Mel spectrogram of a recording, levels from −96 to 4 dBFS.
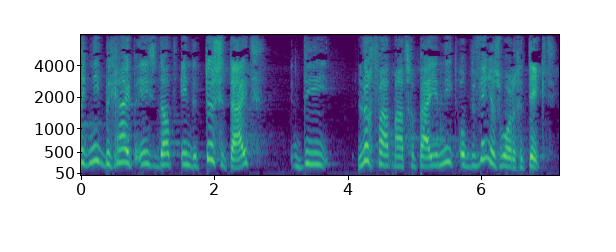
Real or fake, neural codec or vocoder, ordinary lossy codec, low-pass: real; none; none; none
